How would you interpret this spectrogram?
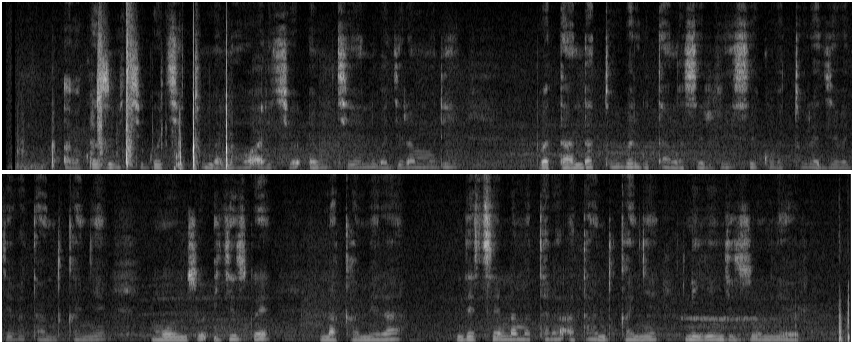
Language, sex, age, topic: Kinyarwanda, female, 18-24, finance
